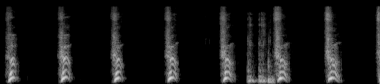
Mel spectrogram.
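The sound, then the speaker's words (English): A voice imitates a video game punch sound over and over, a short percussive vocal burst repeated at a steady, mechanical pace, with one slightly longer, messier hit partway through. Fairly loud. “when you go into a game, if if you're if there was one punch sound and it was just every time you pressed the A button”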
